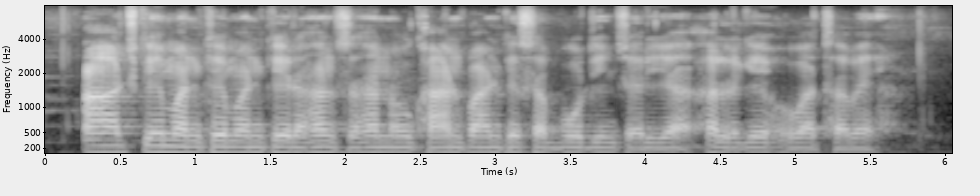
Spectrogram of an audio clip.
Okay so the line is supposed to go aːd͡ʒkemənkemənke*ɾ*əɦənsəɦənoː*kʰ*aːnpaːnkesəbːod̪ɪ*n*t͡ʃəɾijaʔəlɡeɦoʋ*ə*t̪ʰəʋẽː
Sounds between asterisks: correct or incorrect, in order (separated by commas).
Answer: correct, correct, correct, incorrect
